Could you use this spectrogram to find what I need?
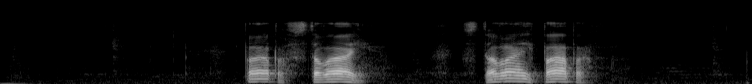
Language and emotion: Russian, positive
